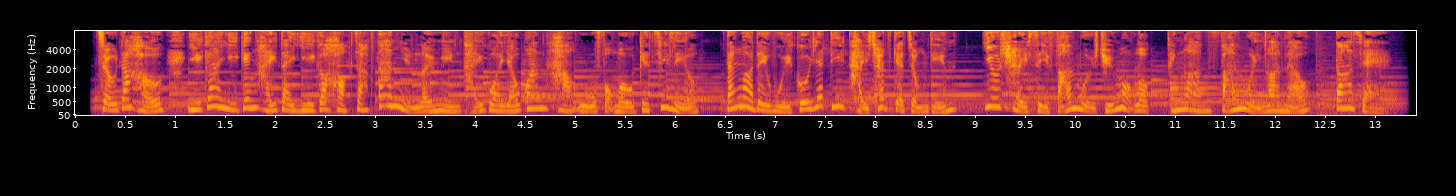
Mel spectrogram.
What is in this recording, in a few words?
trilingual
